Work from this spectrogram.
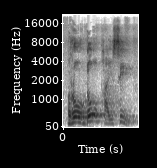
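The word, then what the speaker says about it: Rhodophyceae: याद रखिएगा pronunciation रोडोफाइसी।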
